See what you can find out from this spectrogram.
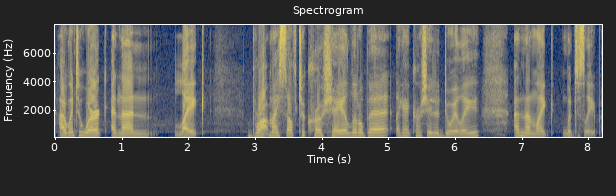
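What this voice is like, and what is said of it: Voice sounds unwell, under the weather. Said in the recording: “I felt like crap. And I'm sure you can still kind of hear it in my voice”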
